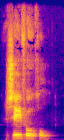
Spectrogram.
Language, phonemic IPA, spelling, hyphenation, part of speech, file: Dutch, /ˈzeːˌvoː.ɣəl/, zeevogel, zee‧vo‧gel, noun, Nl-zeevogel.ogg
- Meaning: a seabird, one of any marine species of birds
